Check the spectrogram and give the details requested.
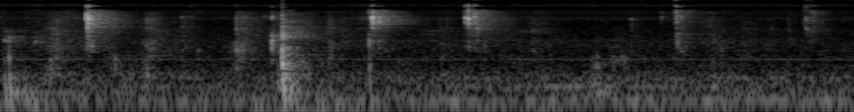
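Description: A person chewing a mouthful of rice and beef: about seven wet mouth smacks and clicks over four seconds, the loudest about a second and a half in.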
